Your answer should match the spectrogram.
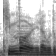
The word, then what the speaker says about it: gimbal: 짐벌을 영어로는 김벌이라고도 발음을 하는데요.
